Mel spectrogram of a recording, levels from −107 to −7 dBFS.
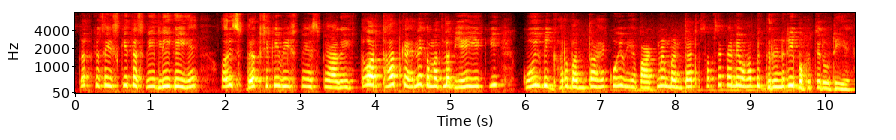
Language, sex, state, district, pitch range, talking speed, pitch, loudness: Hindi, male, Uttar Pradesh, Varanasi, 260-310 Hz, 240 wpm, 280 Hz, -20 LUFS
